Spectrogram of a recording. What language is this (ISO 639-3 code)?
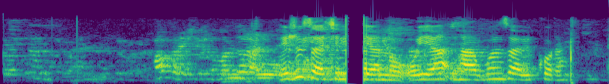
kin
